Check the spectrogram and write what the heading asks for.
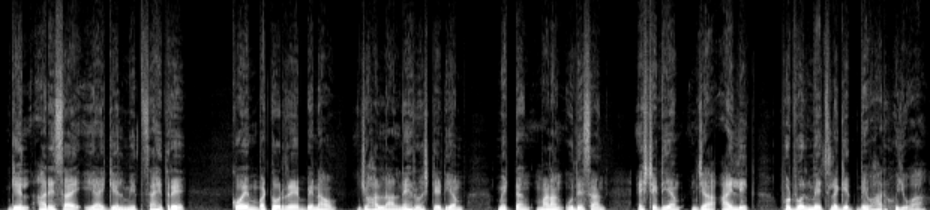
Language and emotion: Santali, neutral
